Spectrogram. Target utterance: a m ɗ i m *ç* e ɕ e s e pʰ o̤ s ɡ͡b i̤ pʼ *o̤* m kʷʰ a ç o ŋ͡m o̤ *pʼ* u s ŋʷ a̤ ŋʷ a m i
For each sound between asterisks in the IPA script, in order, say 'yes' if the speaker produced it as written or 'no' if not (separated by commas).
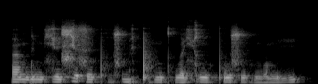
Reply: yes, no, yes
